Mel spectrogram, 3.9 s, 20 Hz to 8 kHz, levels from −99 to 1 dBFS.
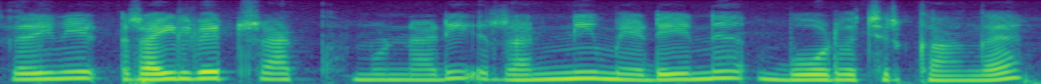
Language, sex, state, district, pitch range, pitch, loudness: Tamil, female, Tamil Nadu, Nilgiris, 185-220 Hz, 200 Hz, -17 LUFS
